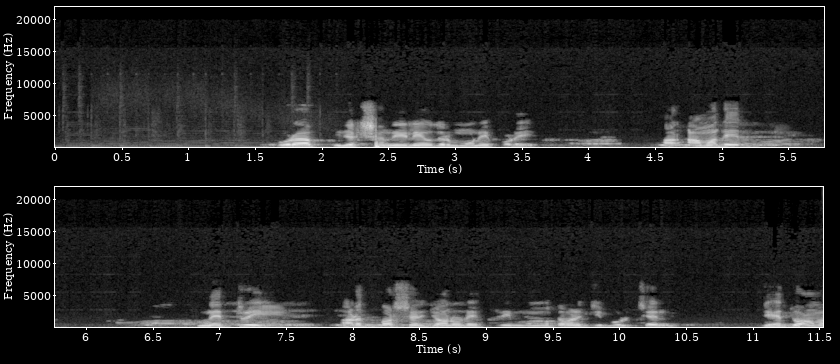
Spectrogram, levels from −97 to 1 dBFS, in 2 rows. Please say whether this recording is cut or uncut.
cut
